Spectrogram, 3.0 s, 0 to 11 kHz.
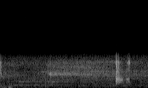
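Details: Lenovo ThinkPad X300 laptop cooling fan failing, with a faint wavering high whine and squeaky chirps that can get much louder at times; fixed by replacing the fan.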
